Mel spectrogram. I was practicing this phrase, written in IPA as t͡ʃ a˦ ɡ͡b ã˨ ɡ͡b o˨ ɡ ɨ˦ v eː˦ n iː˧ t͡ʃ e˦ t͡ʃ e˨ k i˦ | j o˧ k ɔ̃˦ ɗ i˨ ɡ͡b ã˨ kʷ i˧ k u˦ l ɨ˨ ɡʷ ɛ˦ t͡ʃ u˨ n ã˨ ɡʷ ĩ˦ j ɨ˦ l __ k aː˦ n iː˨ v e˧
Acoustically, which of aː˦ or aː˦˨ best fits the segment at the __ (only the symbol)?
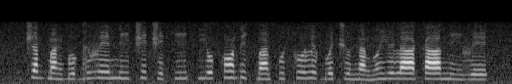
aː˦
